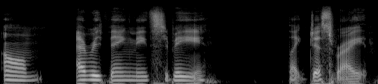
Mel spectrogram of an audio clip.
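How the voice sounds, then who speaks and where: A woman's voice: medium pitch, level tone, unhurried, clear, resonant tone, no echo. A woman co-hosting a podcast, chatting casually and chiming in agreeably. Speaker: podcast co-host. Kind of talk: casual chat.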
